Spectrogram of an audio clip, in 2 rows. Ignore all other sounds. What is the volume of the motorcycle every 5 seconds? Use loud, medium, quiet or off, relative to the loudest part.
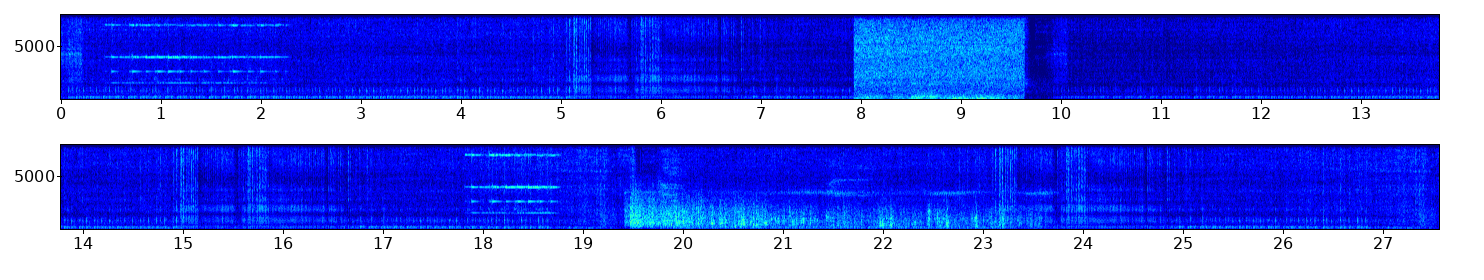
loud, medium, loud, loud, loud, loud.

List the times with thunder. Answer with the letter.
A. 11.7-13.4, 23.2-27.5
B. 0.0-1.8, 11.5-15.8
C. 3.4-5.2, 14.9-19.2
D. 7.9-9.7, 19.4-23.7
D.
